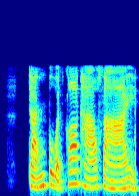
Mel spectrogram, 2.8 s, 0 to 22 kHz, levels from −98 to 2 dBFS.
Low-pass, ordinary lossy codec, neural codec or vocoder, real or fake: 5.4 kHz; none; none; real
